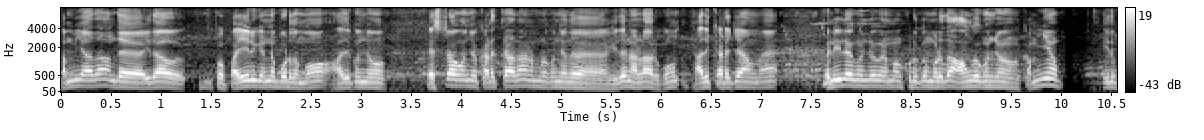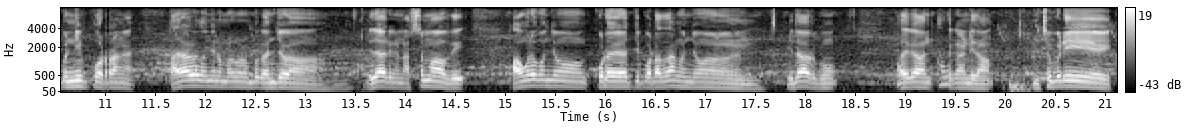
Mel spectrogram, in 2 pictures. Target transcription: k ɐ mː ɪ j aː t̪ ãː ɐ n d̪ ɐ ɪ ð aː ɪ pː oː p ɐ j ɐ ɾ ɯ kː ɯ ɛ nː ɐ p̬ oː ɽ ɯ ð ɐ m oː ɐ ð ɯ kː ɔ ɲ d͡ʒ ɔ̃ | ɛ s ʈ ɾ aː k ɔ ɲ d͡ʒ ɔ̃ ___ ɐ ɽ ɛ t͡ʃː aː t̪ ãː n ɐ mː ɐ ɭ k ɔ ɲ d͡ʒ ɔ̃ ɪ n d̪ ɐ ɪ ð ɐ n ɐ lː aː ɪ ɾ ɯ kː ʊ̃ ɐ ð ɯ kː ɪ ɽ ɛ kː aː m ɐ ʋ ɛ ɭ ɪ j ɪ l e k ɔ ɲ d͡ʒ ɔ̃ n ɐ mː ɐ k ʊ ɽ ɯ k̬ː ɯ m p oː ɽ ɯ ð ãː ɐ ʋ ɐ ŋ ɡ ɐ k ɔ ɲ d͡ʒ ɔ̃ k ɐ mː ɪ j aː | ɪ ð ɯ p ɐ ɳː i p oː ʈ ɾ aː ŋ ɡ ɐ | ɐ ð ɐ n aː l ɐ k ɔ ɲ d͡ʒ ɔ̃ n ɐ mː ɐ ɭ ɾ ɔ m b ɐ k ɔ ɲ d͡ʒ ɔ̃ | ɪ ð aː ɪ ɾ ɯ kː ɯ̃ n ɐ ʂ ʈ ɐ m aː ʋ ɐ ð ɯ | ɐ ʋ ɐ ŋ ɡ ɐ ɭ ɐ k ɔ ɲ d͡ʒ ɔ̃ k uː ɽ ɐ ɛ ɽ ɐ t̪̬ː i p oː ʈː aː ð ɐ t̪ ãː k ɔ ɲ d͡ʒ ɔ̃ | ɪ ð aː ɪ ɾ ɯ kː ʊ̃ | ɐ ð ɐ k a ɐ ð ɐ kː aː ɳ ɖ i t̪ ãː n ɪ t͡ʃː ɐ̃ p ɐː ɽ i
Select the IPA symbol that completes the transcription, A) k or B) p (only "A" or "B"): A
